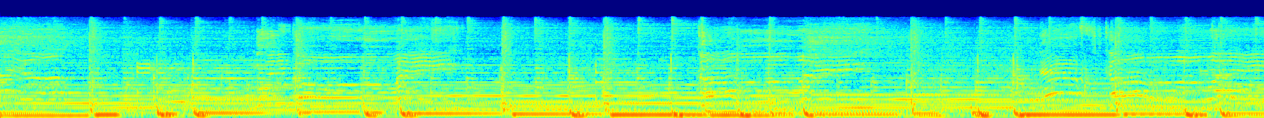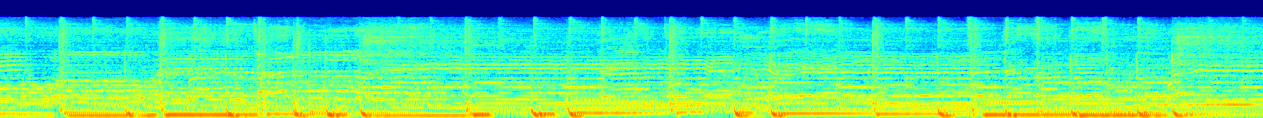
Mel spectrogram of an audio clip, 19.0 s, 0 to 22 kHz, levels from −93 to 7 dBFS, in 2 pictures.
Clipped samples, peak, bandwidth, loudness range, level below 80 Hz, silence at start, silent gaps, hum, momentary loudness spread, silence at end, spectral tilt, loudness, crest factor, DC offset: under 0.1%; -8 dBFS; 13 kHz; 1 LU; -26 dBFS; 0 s; none; none; 3 LU; 0 s; -5 dB/octave; -22 LUFS; 12 dB; under 0.1%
